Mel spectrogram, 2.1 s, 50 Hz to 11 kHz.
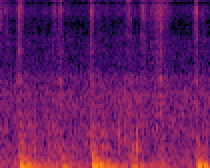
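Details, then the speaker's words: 2013 Nissan Pathfinder, passenger-side rear shock with its bushing gone: dull, low clunks about once a second as the shock is rocked, showing loose play; the noise got much worse this week, shocks and springs being replaced. "we had a noise it got real bad this week this is the shock on the passenger side the bushing is gone see how that moves"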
